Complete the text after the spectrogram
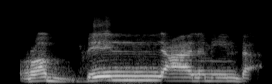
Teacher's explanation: alif dropped. You connected the ba directly with the lam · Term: Hamzatul Wasl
